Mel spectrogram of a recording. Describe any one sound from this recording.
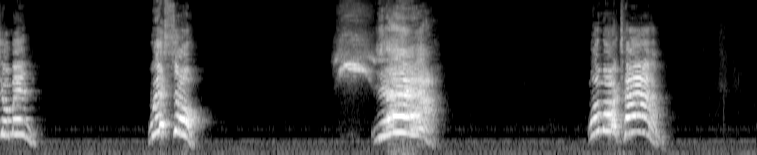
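A man speaks close to a microphone in short, animated bursts with pauses between them.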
